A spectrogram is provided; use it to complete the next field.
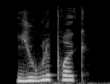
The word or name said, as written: julebryg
